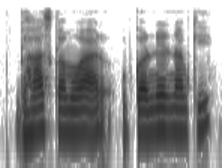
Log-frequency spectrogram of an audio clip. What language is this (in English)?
Magahi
